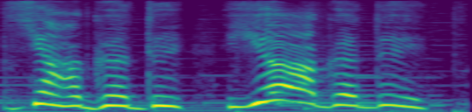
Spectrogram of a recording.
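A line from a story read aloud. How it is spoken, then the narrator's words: Joyful exclamation. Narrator (Russian): радостно прыгала Вивита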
